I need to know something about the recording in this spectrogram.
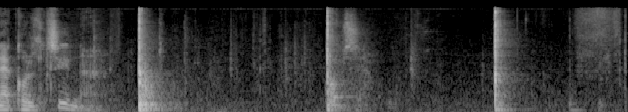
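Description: Domino tiles clack sharply on a wooden table.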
